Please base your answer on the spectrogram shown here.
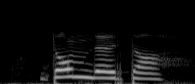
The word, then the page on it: Thursday: British English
